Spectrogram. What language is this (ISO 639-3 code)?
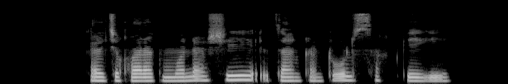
pus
